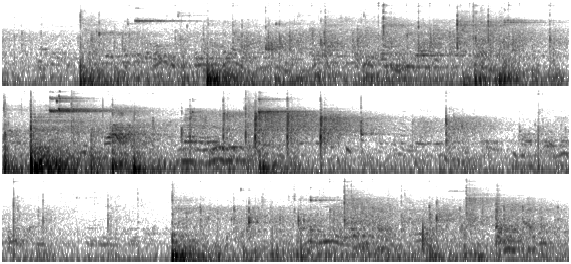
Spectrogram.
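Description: Table tennis balls clicking off bats and tables in rallies, with irregular sharp taps throughout. A few dull thumps stand out, the loudest about seven seconds in, and voices are heard in the background.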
